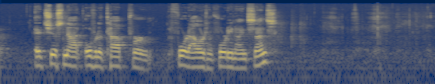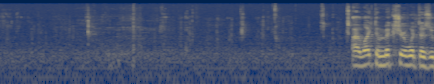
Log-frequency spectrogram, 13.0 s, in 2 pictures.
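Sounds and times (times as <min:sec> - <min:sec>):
faint chewing: 0:04.8 - 0:11.9.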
